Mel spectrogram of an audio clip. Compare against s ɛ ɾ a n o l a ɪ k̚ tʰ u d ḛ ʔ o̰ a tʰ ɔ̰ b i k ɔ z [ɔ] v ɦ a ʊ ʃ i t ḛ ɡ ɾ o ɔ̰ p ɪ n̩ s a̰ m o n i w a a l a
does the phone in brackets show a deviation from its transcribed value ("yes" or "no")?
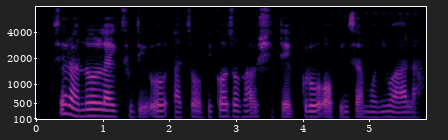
no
